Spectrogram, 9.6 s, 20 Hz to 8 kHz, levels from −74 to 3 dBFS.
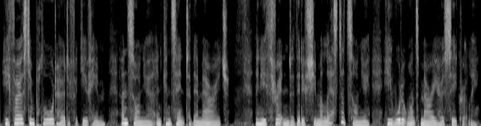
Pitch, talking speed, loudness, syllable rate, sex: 200 Hz, 180 wpm, -18 LUFS, 5.2 syllables/s, female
